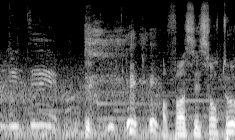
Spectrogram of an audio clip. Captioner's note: laughs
